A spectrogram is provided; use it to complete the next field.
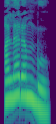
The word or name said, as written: ಅಲರಂಬ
